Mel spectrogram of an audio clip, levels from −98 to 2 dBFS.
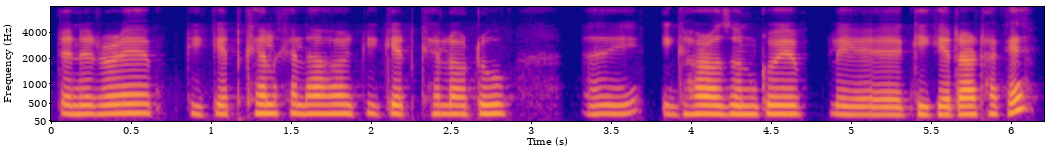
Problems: background sounds at intervals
